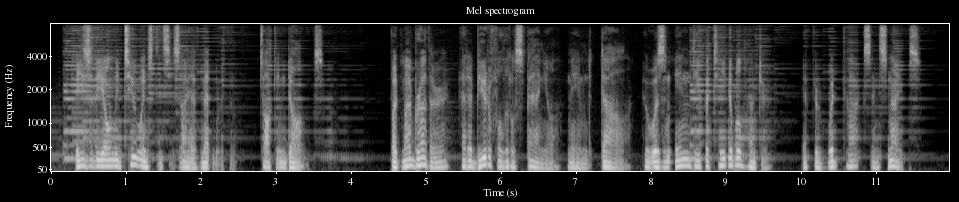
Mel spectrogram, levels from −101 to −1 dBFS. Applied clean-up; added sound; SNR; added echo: neural mask model RNNoise.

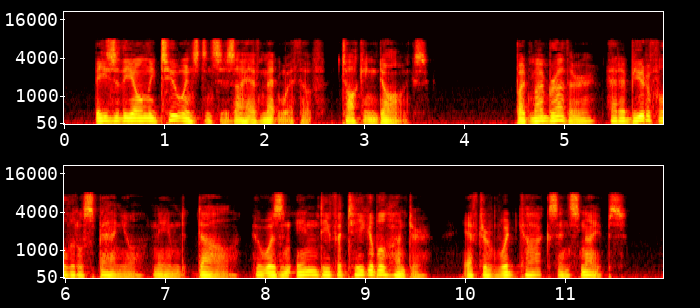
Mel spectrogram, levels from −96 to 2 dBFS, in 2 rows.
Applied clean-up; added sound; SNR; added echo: none; none; none; none.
